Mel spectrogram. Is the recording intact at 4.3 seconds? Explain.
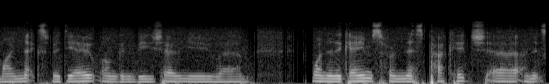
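Yes, the audio is intact at 4.3 seconds, with no dropout, click, distortion or other fault audible at that point.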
